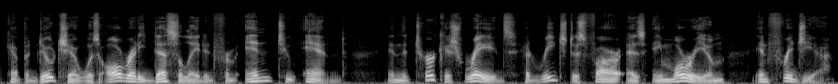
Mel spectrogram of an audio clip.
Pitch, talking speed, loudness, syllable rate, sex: 105 Hz, 145 wpm, -19 LUFS, 4.5 syllables/s, male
